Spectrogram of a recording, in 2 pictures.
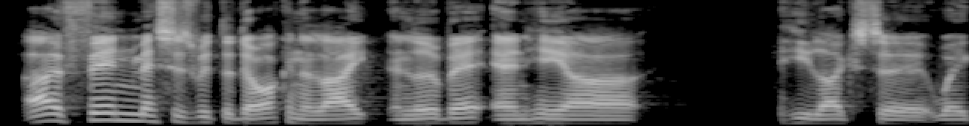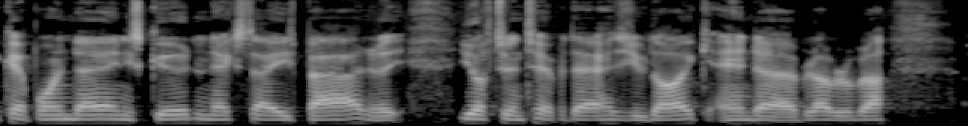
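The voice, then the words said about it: Terrible John Boyega impression. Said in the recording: “terrible John Boyega impression”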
